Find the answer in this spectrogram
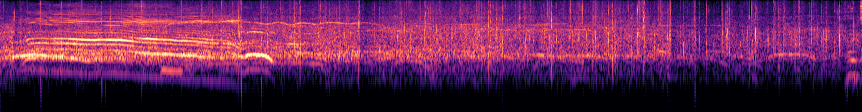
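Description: Large stadium crowd cheering and applauding, with long drawn-out shouts from nearby fans for about the first three seconds, then steady applause and cheering.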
